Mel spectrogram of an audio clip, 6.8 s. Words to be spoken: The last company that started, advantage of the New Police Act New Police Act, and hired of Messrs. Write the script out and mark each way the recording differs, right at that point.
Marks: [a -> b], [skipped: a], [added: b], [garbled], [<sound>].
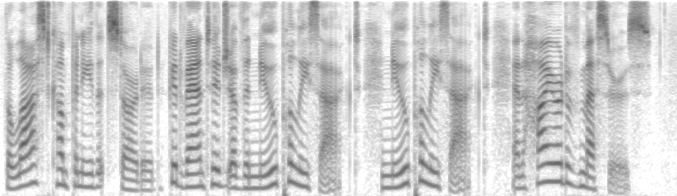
The last company that started, advantage of the New Police Act New Police Act, and hired of Messrs.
